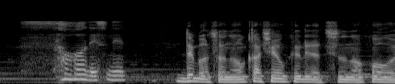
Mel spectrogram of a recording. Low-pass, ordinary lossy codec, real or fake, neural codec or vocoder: none; none; real; none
